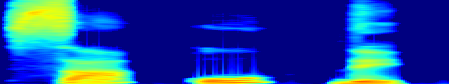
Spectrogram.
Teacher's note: Como as vogais se separaram, cada uma na sua sílaba é um iato.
